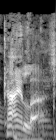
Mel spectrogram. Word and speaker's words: Kyla: 6 semanas no consecutivas en el primer lugar, Drake con Whiskey y Kyla. Siempre se me olvida decir la pronunciación es Kyla. K-Y-L-A. Porque Kyla sonaría como killer. Como dicen otras personas, lo pronuncian Kyla. No, este es Kyla.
